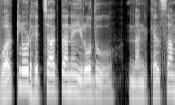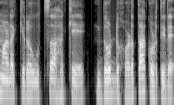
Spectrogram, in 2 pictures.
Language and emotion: Kannada, sad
